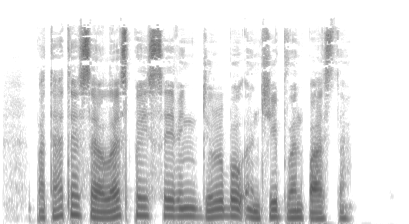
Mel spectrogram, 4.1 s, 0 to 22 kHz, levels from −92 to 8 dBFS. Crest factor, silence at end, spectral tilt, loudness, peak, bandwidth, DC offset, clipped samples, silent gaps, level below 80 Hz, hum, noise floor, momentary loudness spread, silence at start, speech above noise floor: 20 dB; 0.6 s; -4.5 dB/octave; -32 LUFS; -14 dBFS; 15.5 kHz; under 0.1%; under 0.1%; none; -64 dBFS; none; under -90 dBFS; 11 LU; 0.35 s; over 57 dB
